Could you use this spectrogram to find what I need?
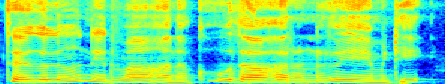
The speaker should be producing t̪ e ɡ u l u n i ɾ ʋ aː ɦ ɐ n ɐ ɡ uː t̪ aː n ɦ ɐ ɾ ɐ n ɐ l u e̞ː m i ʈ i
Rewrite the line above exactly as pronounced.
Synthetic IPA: t̪ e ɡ u l u n i ɾ ʋ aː ɦ ɐ n ɐ k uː d̪ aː ɦ ɐ ɾ ɐ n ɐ l u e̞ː m i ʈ i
